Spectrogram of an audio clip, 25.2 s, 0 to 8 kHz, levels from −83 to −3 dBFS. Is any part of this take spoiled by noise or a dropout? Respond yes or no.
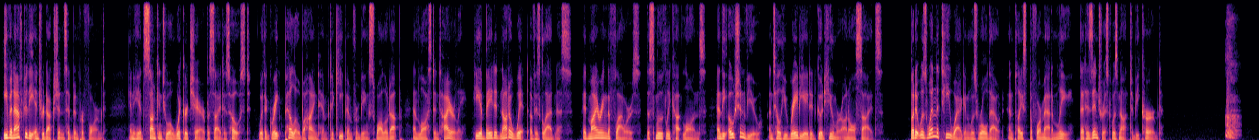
yes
